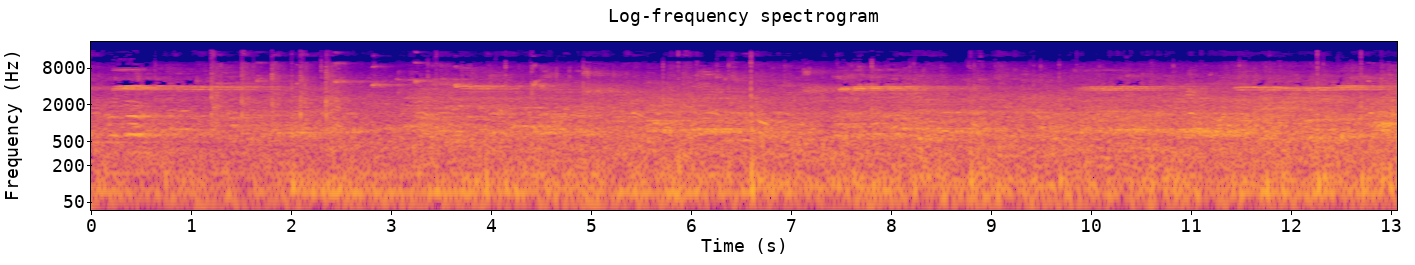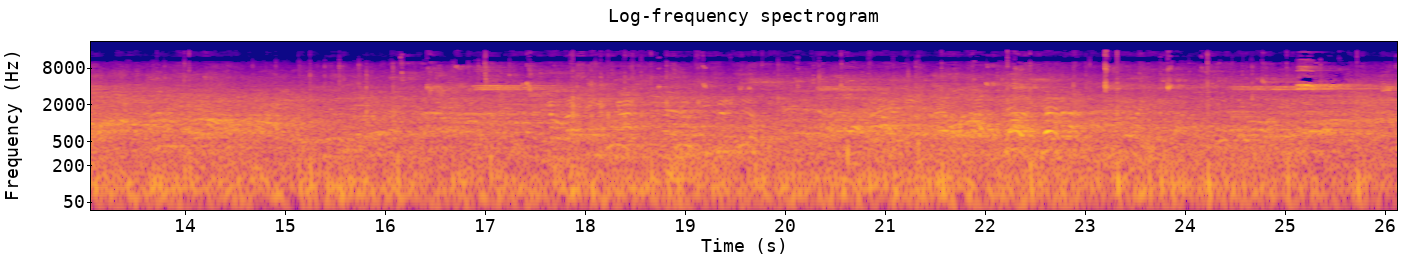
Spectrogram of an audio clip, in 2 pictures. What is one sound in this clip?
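Young players call out to each other across the gym.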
